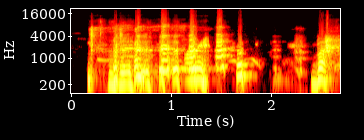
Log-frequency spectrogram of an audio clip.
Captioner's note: laughing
